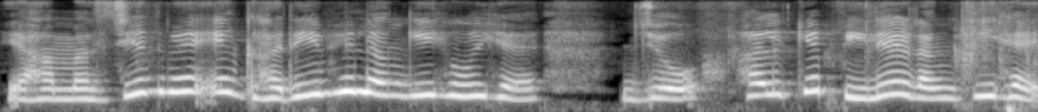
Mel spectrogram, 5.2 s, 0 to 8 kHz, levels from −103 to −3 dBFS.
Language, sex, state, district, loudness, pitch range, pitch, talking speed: Hindi, female, Jharkhand, Ranchi, -14 LUFS, 255-350 Hz, 310 Hz, 175 wpm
